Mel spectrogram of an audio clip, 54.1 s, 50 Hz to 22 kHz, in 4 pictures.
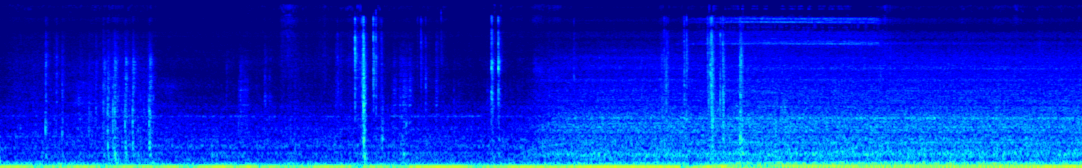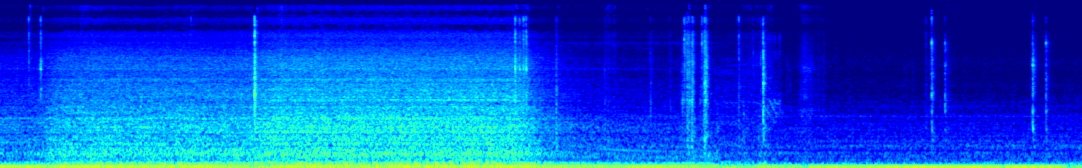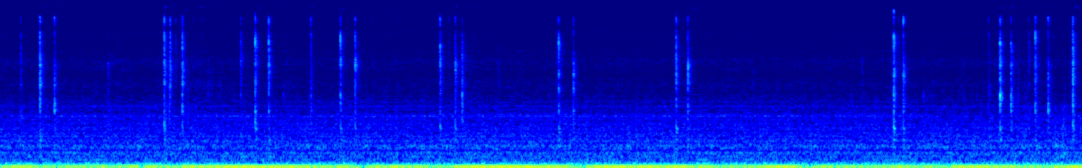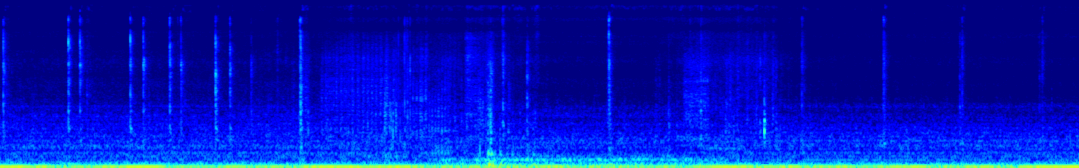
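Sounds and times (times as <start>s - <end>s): car engine idling: 0.0s - 23.9s, 42.6s - 54.0s.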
